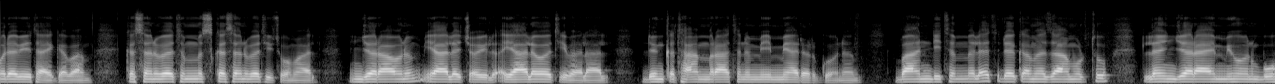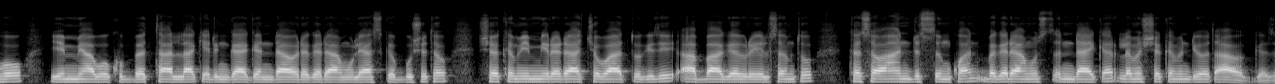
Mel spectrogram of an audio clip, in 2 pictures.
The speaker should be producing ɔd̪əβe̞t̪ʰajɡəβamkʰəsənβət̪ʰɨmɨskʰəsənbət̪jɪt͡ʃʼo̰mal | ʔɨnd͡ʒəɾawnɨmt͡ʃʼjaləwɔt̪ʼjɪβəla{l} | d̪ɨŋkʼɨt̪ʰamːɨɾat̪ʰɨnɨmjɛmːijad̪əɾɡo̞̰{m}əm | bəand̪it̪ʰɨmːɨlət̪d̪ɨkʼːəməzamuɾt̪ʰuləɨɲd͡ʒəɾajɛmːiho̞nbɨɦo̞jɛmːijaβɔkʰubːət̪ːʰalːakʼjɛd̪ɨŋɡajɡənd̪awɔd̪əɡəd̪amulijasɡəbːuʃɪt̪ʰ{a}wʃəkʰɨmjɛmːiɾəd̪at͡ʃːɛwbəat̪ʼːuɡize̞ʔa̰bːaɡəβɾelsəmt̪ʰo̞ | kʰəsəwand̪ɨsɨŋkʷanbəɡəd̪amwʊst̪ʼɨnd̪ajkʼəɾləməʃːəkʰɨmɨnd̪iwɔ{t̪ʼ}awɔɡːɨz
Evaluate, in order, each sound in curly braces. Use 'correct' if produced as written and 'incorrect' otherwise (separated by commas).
correct, incorrect, incorrect, correct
